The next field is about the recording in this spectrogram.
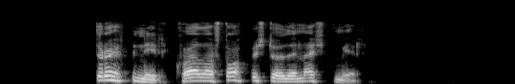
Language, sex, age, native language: Icelandic, male, 40-49, Icelandic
